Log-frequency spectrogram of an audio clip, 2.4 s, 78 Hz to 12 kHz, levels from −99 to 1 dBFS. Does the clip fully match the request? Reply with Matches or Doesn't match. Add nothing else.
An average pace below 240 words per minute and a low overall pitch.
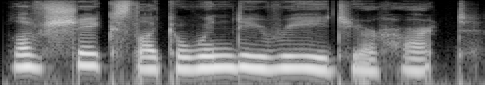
Doesn't match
